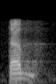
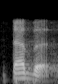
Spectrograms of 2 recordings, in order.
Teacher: Kalau kita tak sebut qalqalah, maka jelas. Huruf itu disekat bunyinya. Tab. Tapi sebab dia ada qalqalah, maka kita akan baca dengan tab.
